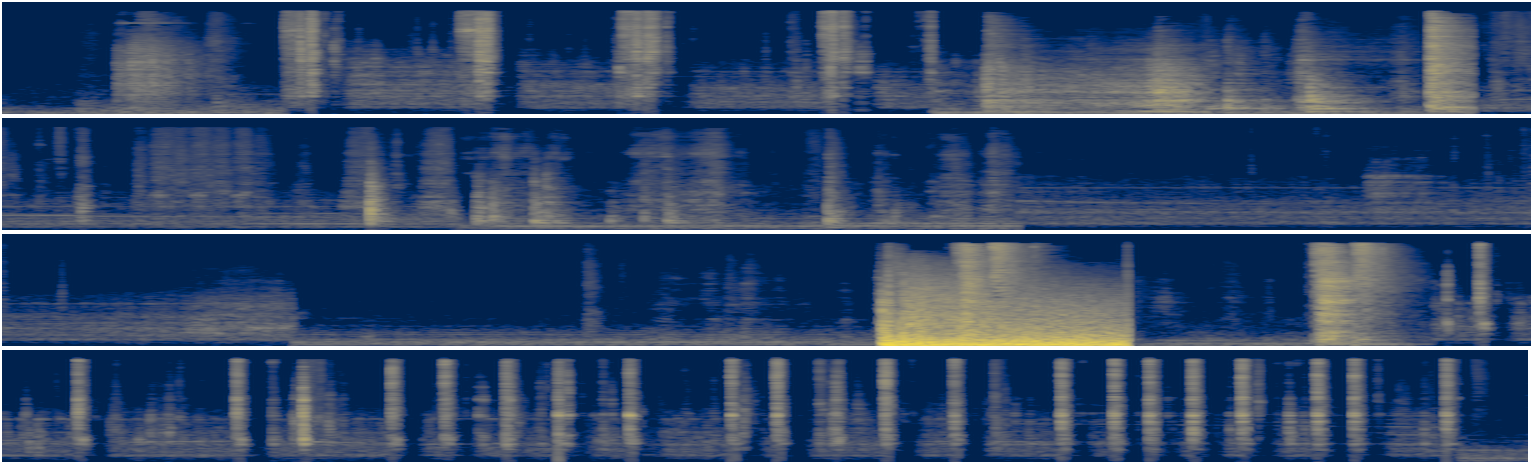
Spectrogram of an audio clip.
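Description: Plywood cabinet panels and metal bar clamps being handled on a steel table saw top: scattered knocks and light metallic clicks with a scrape of wood. There is one loud, noisy burst about a second long two-thirds of the way through, followed by a fast run of light clicks, several a second.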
